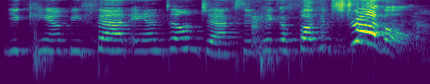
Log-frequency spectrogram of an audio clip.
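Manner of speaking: put-on loud, high exasperated yell at the kid; mock angry yell. Mom yelling at her son Jackson, loud exasperated mock rage. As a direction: snap it at him like a fed-up mom.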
